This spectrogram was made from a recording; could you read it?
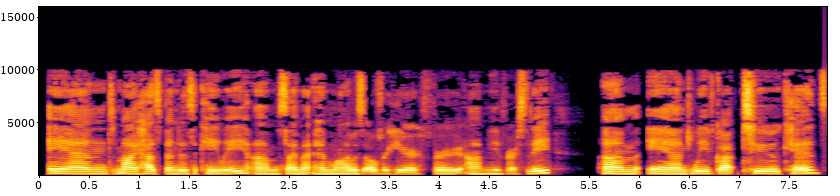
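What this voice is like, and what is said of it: American accent. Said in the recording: “I actually am from the States, if you notice an accent”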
